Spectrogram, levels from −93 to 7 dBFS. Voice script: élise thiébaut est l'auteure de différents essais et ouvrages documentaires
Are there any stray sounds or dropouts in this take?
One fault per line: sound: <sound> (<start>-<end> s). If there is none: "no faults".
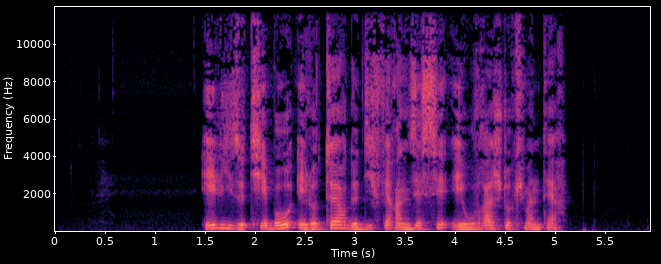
no faults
